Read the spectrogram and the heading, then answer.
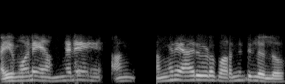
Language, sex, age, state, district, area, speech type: Malayalam, male, 18-30, Kerala, Pathanamthitta, rural, conversation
